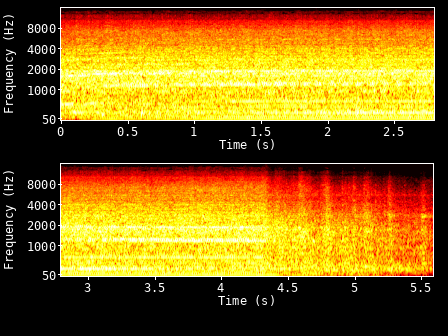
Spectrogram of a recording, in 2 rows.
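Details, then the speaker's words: Farmall 400 tractor that didn't run, first startup after being put back together, no antifreeze yet: steady, even run with a smooth, unbroken note, no knocks or misses until it winds down; started right up, sounds healthy. "oil it runs it started right up dy I was it did I am impressed I am that's it take it apart"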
